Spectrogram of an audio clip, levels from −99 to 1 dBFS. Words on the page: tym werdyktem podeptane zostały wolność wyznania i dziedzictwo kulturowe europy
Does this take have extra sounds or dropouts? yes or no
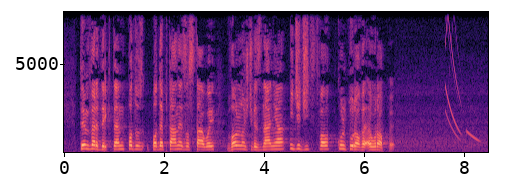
yes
